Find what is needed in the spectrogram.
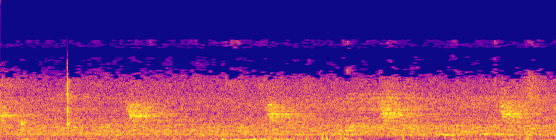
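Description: Steady noise of a large hall, a constant hum-like haze with no clear voices, and a louder low rumble about two seconds in.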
